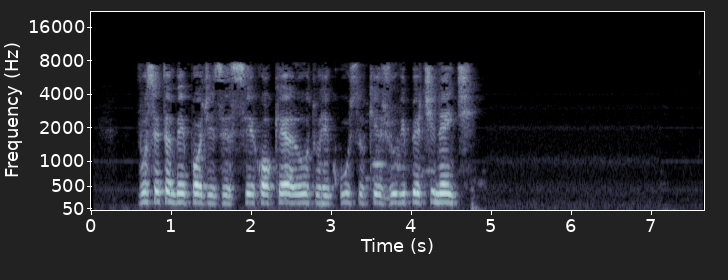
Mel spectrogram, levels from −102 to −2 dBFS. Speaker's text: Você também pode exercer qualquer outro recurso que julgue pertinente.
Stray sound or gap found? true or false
false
